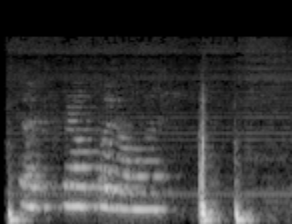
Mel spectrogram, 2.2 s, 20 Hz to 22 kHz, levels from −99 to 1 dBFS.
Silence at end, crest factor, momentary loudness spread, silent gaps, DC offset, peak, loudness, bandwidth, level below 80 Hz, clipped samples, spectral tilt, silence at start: 0.3 s; 24 dB; 9 LU; none; under 0.1%; -2 dBFS; -26 LUFS; 9.8 kHz; -46 dBFS; under 0.1%; -10 dB/octave; 0.05 s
